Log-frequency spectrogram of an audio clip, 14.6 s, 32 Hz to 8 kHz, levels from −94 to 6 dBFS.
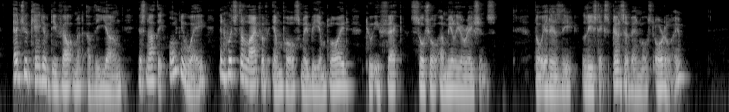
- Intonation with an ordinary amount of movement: No, wide, 5.9 semitones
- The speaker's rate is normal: No, slow, 130 wpm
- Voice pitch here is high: No, low, 105 Hz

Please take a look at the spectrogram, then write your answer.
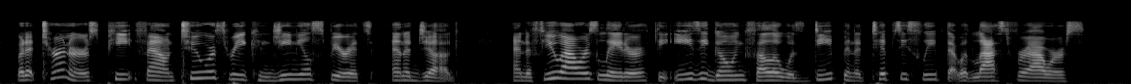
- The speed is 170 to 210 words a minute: Yes, average, 175 wpm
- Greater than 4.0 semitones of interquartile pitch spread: Yes, average, 5.3 semitones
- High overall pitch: Yes, high, 195 Hz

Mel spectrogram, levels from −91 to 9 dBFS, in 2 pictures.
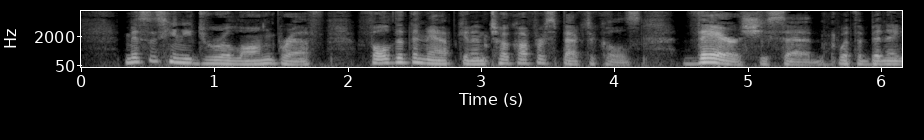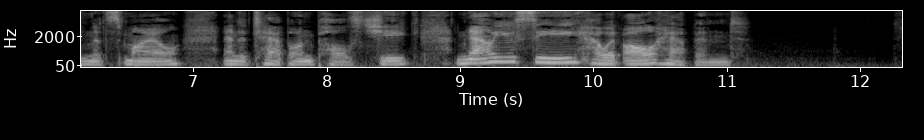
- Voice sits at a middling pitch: No, low, 120 Hz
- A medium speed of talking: Yes, average, 170 wpm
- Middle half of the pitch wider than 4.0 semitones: Yes, average, 4.9 semitones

